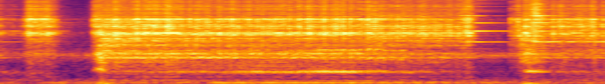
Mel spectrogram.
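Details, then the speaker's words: Lexus engine drive belt tensioner pulley spun by hand gives a gritty, ringing whir from a worn bearing. The tensioner or its bearing is to be replaced. The other pulley is completely seized. "so the drive belt tensioner is the thing I mentioned that I need to replace or at least the bearing because that doesn't sound"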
